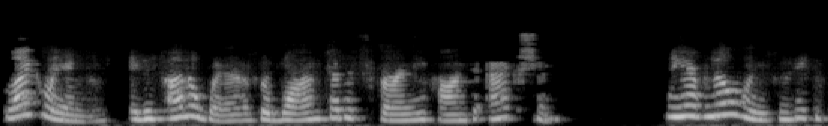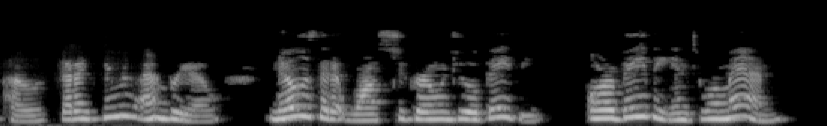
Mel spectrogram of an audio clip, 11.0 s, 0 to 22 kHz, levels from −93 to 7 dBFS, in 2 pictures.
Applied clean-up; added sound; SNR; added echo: neural mask model Resemble Enhance denoiser.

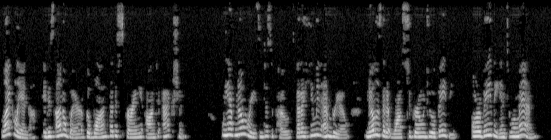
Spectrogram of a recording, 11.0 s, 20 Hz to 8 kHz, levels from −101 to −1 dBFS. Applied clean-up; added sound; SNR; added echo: none; none; none; none.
